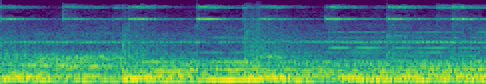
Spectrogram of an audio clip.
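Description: Temple ritual chanting: several voices sing together over accompanying instruments, with small percussion keeping a steady beat.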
